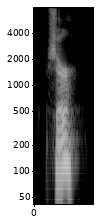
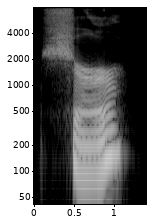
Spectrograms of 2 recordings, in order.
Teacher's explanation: sure is the fourth tone falling the first time and the third tone falling then rising the second time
